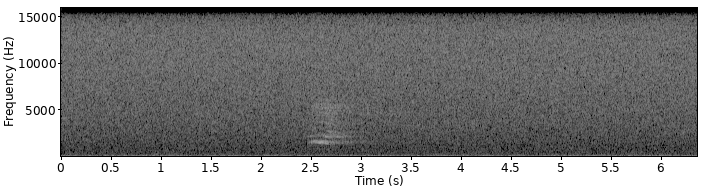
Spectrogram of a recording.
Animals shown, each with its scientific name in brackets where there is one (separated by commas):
Blue Jay (Cyanocitta cristata)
